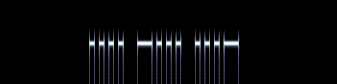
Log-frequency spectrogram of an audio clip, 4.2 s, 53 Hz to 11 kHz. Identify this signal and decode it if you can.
Morse code, heard as a keyed tone, about 20 wpm, 700 Hz. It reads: HBV
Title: Three Challenging Letter-Number Combinations 20wpm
